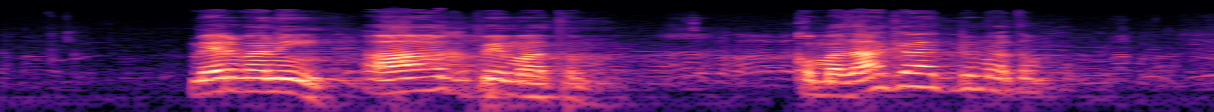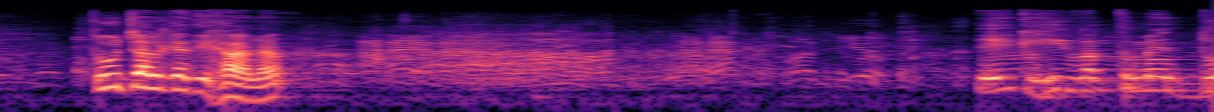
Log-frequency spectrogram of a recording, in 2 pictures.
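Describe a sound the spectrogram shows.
A man chants loudly and with feeling through a loudspeaker, in a large echoing space.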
